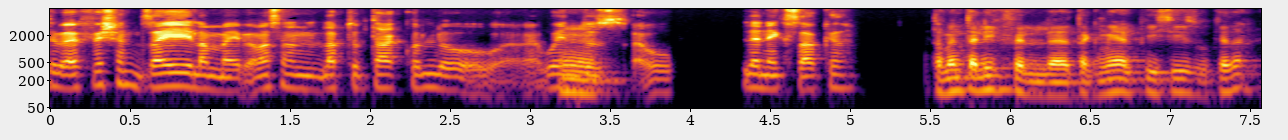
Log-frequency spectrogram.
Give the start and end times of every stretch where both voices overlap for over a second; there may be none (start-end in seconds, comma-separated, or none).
none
